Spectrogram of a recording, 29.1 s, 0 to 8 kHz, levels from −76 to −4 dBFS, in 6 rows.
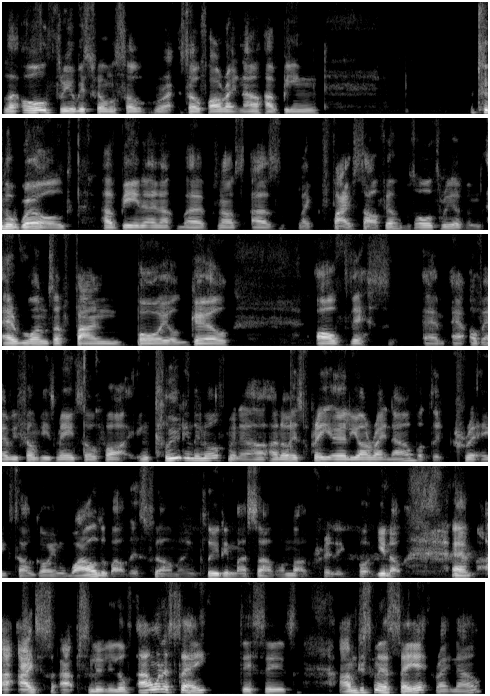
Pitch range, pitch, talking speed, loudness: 105-125 Hz, 115 Hz, 200 wpm, -24 LUFS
